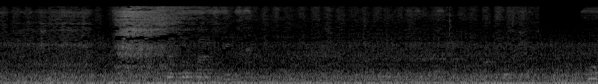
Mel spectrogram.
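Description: Fingers rubbing Autosol polish into a clear plastic cover, a dry rubbing hiss that is loudest about a second in, over a steady low rumble.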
